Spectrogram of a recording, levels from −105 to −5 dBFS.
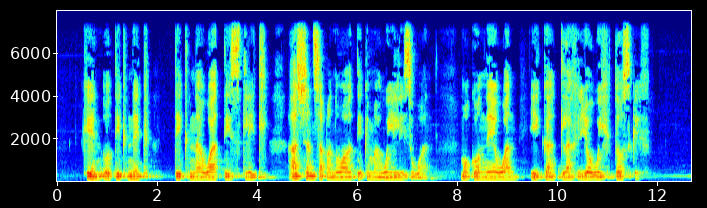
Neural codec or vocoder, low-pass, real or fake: none; 7.2 kHz; real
